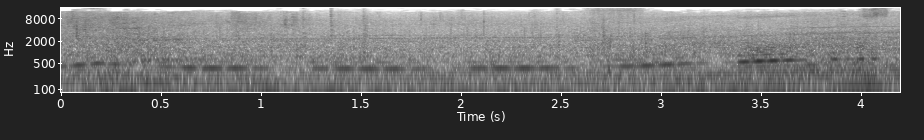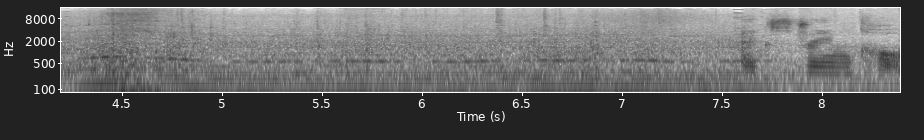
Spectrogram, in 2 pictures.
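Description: A vehicle engine hums and whines, its pitch rising and falling.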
